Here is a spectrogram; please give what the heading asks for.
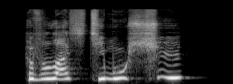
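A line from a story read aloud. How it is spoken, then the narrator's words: Muffled sobbing proclamation. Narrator (Russian): глухим рыдающим голосом возвестила Трелони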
